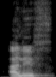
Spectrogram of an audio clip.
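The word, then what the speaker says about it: ا: থেকে প্রথম হরফটি হচ্ছে আলিফ আলিফ এই হরফটি মুখের খালি জায়গা হইতে উচ্চারিত হয় আমাদের এই যে মুখ দেখতেছেন এই মুখের খালি জায়গা হতে আলিফ হরফটি উচ্চারিত হয়।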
